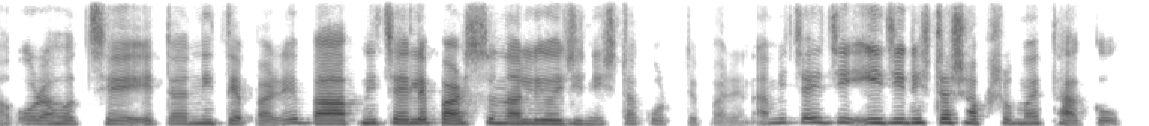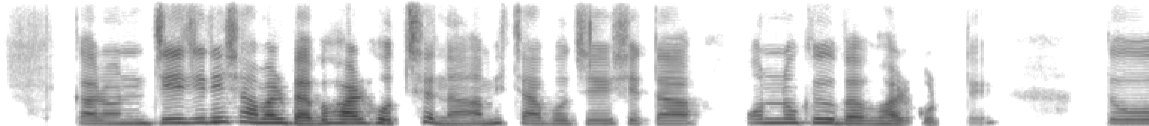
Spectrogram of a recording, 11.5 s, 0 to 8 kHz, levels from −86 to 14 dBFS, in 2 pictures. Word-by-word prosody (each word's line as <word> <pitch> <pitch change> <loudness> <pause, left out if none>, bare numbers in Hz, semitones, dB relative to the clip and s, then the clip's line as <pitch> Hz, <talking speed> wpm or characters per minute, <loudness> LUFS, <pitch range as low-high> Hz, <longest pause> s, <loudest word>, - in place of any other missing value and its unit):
ওরা 195 -1 -2
হচ্ছে 200 +1 -5 0.2
এটা 205 +1 -8
নিতে 210 -2 -2
পারে, 175 +5 -5
বা 210 - +6
আপনি 225 +2 -3
চাইলে 225 -1 +3
পার্সোনালি 210 0 +3
ঐ - - +3
জিনিসটা 185 +2 -9
করতে 195 -3 -17
পারেন। - - -18
আমি 245 +3 -7
চাই 270 0 +1
যে - - 0
এই 250 - +6
জিনিসটা 255 0 +2
সবসময় 220 -1 -4
থাকুক। - - -5 0.5
কারণ, 205 0 -1 0.2
যে 240 - +3
জিনিস 285 +2 +2
আমার 250 0 +7
ব্যবহার 220 +4 +7
হচ্ছে 225 +6 0
না 185 - -3
আমি 215 +3 -3
চাব 205 -1 -2 0.2
যে 205 - -6
সেটা 195 -1 -4 0.4
অন্য 245 +1 -2
কেউ 245 -1 +3
ব্যবহার 195 -3 0
করতে। - - -15 0.7
তো 225 - -8
215 Hz, 190 wpm, -23 LUFS, 200-235 Hz, 0.7 s, আমার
